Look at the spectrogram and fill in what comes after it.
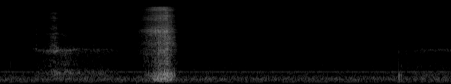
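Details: Person with a wet cold after a weekend at the lake: a soft intake of breath, then a single sharp hissing sneeze in a quiet room.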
